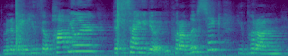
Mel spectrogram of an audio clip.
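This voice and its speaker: A woman's voice: on the high side, expressive, brisk, close to an everyday voice. A drunk woman voicing a bubbly popular young woman, retelling a musical. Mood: bossy. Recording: roomy distant mic with faint hiss.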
